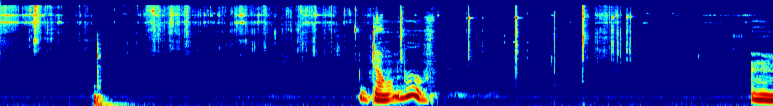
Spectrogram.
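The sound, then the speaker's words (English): A leash rattles and clinks as it's clipped onto a puppy's collar for a walk around a store: scattered sharp metallic ticks and jingles, some bright and crisp, with a short spoken phrase in the middle and a low hum underneath. “Mistress wants to walk you around the store, and what does a puppy need for a walk? That's right, a leash.”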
